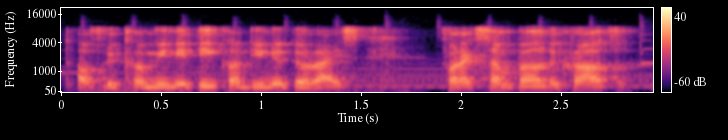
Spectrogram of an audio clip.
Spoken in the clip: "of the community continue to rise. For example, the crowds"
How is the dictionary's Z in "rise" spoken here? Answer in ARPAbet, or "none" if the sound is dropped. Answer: S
